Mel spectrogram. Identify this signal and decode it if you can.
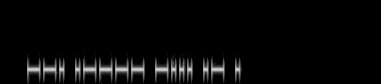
Morse code, heard as a keyed tone, about 30 wpm, 700 Hz. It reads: G1BAE
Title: DXCC-100 Call Signs - 5 Characters - 30wpm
